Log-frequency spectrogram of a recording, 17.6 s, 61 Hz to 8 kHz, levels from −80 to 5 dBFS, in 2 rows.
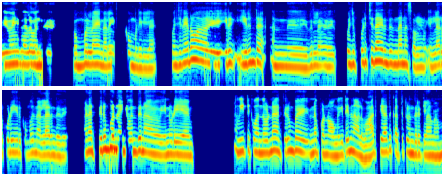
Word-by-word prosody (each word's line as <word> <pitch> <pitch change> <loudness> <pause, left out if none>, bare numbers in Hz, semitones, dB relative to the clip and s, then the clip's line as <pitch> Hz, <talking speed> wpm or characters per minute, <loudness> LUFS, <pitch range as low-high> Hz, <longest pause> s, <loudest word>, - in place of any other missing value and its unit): ஐயோ! 215 +1 +3 0.2
என்னால 220 -1 0
வந்து, 210 +1 +1 0.6
ரொம்பலாம் 220 +2 +2
என்னால 200 -1 -1
எடுத்துக்க 215 - -14
முடியல. 175 -1 -3 0.4
கொஞ்ச 205 0 -1
நேரம் 280 +4 +4 0.6
இரு 235 +2 +3 0.3
இருந்தேன், 245 +3 +2 0.2
அந்த 195 -1 0 0.4
இதுல 200 +3 -2 0.6
கொஞ்சம் 220 -3 0
புடிச்சு 245 +2 -1
தான் 265 0 +6
இருந்ததுன்னு 225 -2 +1
தான் 225 - +2
நான் 215 - -3
சொல்லணும். 185 -1 -4
எல்லார் 205 +2 -3
கூடயும் 220 0 -2
இருக்கும்போது 205 +1 -7
நல்லா 190 0 -1
இருந்தது. 180 -2 -3 0.4
ஆனா, 230 +2 +2 0.2
திரும்ப 265 +3 +6
நான் 240 - -2
இங்க 225 -1 -2
வந்து 225 +2 +3
நான் 210 -2 0 0.2
என்னுடைய 195 0 0 1.2
வீட்டுக்கு 230 0 -1
வந்த 210 -1 +1
உடனே 230 +4 +2 0.2
திரும்ப 240 +1 +1 0.3
என்ன 205 +2 0
பண்ணும் 195 -2 -2
அவங்ககிட்டேருந்து 190 +6 0
4 185 -4 0
வார்த்தையாவது 225 +7 -1
கத்துட்டு 215 +2 -4
வந்திருக்கலாம் 190 -2 0
நாம 175 +1 +1
210 Hz, 150 wpm, -18 LUFS, 195-225 Hz, 1.2 s, தான்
